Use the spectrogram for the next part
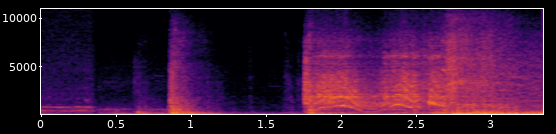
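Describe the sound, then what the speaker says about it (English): A 1972 Pontiac LeMans with a modern twist cranks over in a few short bursts, then catches and settles into a loud, steady idle. "When Keith Damon gets behind the wheel and starts up the engine of his 1972 Pontiac Lemons"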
